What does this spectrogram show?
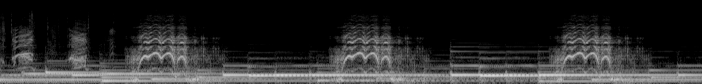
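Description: A horse neighs three times, each a shaky, quavering whinny, over soft background music.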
